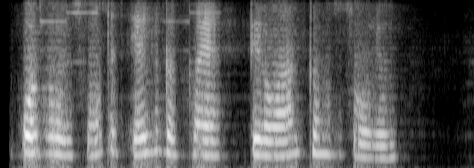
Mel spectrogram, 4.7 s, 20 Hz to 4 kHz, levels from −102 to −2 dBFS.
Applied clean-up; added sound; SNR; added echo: neural separator model SepFormer WHAMR!.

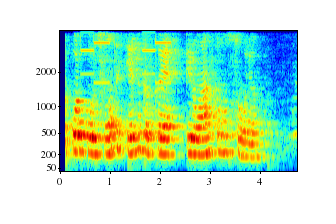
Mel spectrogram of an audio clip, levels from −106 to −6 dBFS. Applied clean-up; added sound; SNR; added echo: none; Alarm; 20 dB; reverberation time 0.8 s.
